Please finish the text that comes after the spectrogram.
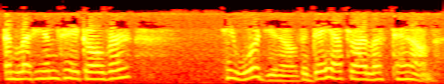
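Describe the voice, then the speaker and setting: A woman's voice: a little high, normal speed, close to an everyday voice. An actress playing an anxious, dramatic young woman who pleads melodramatically, in a 1970s radio drama. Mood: pleading. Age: young adult. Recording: dull old radio broadcast with hiss.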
